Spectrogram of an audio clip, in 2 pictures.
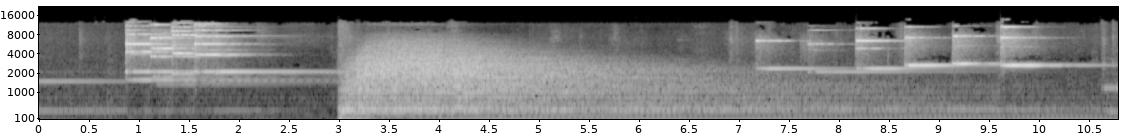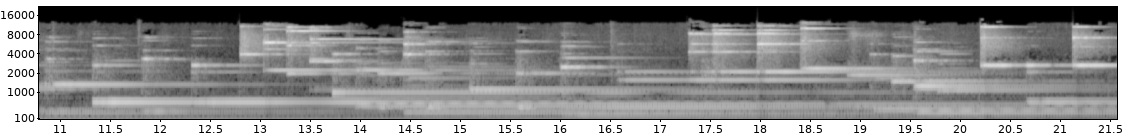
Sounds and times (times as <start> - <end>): Marimba, xylophone: 0.0 - 3.3, 6.8 - 21.5
Vibraphone: 0.0 - 3.5, 6.5 - 21.5.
